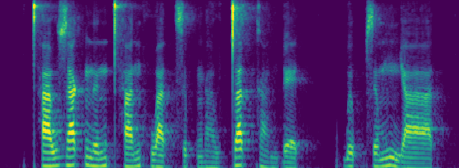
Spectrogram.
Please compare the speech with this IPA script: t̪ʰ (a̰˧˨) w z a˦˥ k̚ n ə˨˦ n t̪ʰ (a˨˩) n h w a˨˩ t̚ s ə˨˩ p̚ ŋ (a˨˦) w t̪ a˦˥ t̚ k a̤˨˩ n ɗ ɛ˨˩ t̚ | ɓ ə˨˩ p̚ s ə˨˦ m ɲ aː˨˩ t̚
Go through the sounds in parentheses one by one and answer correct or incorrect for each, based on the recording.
incorrect, incorrect, incorrect

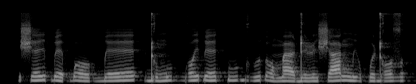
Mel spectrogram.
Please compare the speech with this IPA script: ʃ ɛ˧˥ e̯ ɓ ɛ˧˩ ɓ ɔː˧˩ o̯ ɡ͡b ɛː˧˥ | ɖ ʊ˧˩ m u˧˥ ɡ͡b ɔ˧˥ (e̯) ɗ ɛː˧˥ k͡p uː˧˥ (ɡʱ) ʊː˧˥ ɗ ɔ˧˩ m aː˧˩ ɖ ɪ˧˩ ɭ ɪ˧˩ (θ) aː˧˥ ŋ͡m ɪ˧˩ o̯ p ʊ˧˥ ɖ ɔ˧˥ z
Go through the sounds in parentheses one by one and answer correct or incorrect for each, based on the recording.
correct, correct, incorrect

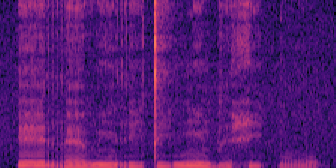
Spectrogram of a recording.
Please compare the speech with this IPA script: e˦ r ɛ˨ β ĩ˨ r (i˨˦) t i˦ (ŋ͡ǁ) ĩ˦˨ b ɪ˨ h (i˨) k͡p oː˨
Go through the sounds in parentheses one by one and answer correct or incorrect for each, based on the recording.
incorrect, incorrect, incorrect

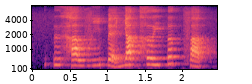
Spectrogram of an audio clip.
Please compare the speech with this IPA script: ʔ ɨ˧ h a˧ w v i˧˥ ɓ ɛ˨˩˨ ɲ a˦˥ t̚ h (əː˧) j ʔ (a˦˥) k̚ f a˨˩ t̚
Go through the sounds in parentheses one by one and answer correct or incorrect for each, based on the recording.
correct, incorrect

